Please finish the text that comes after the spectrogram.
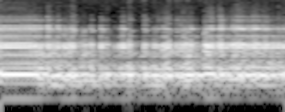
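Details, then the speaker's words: Ceiling fan powered at each speed: a steady electrical buzz as the rotor tries to turn but doesn't spin. The motor fails to start due to a failed start capacitor. "just buzzing it is just buzzing it's not really doing anything he's trying to turn trying to rotate but mostly it's just buzzing"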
